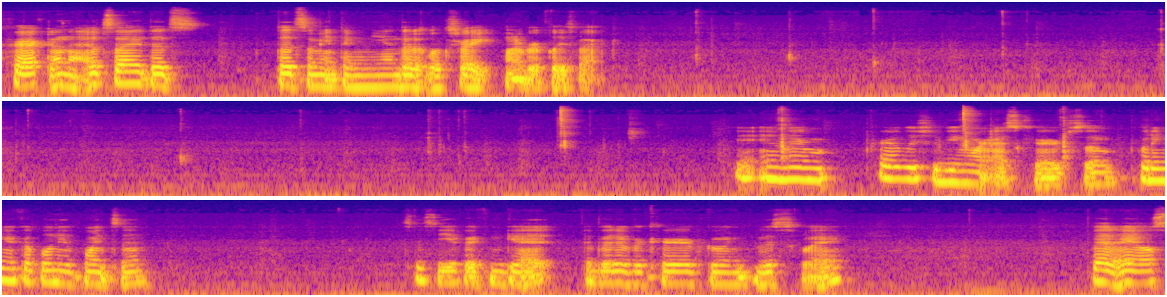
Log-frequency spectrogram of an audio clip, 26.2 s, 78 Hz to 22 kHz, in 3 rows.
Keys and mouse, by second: 5.5 double click, 9.0 double click, 13.3 alt+click, 16.2 alt+click.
